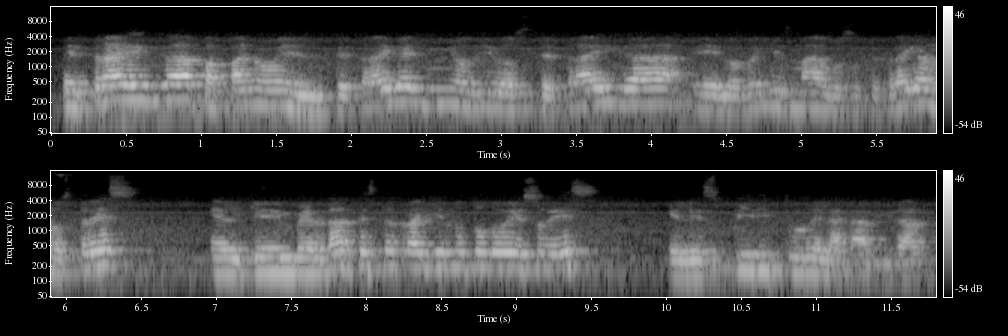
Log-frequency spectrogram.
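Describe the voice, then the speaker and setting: A man teaching a metaphysics class, explaining and asking his students questions. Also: on the high side. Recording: echoey room, distant, dull, faint noise.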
